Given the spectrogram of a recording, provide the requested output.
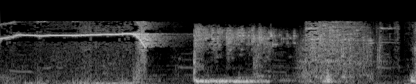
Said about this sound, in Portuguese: Onde a gente grava esse assobio do …, ele vai lá embaixo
